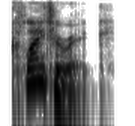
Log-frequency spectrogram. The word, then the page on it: clitoric: British English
